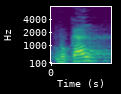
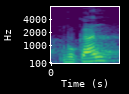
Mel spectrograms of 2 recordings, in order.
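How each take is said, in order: Both takes have the same delivery.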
